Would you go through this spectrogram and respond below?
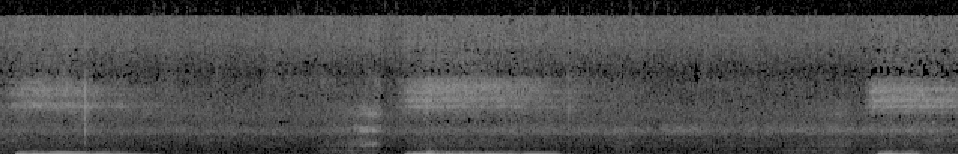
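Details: Snoring from a sleeping Labradoodle dog in a relaxed pose, with sleep-talking: slow, deep, rumbling snores, about three over thirteen seconds, with quiet breathing between.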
